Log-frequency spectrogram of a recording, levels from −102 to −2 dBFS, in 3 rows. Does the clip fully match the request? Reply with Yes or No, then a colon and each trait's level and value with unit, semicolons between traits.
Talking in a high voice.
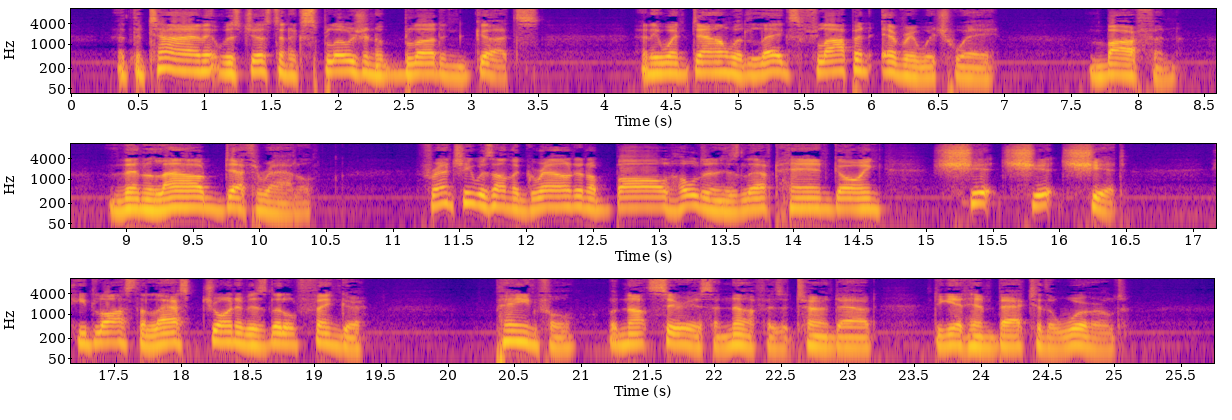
No: low, 135 Hz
